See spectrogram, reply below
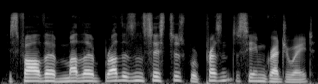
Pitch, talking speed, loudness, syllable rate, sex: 155 Hz, 225 wpm, -17 LUFS, 6.5 syllables/s, male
